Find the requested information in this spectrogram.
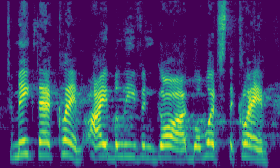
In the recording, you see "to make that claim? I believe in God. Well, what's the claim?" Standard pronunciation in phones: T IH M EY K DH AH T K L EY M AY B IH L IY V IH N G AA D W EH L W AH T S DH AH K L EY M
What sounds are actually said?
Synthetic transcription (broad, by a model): T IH M EY K DH AH T K L EY M AY B IH L IY V IH N G AA D W EH L W AH T S DH AH K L EY M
